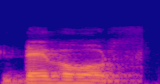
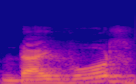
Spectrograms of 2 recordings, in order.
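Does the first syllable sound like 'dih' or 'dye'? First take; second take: dih; dye. First: The first syllable sounds like 'dih'. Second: The first syllable sounds like 'dye'. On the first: The speaker calls it right. "इसकी सही pronunciation है" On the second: The speaker calls it wrong. "इसे आमतौर पर डाइवोर्स बोला जाता है।"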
